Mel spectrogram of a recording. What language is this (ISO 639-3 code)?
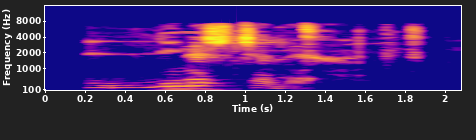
ara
